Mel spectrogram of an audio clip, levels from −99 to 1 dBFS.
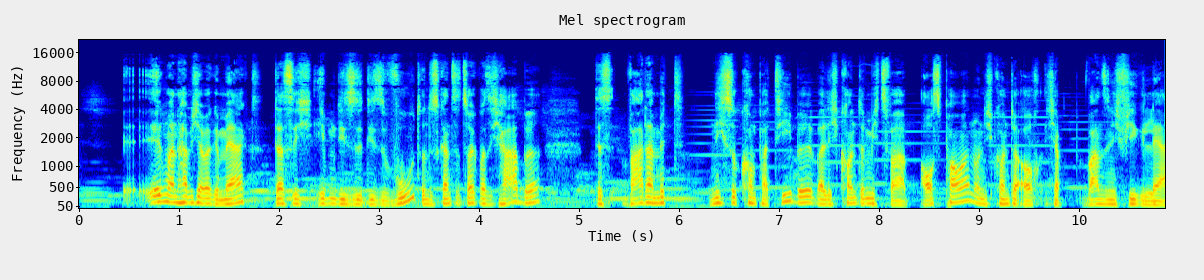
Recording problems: background music; noticeable; throughout; 20 dB below the speech
voice in the background; faint; throughout; 30 dB below the speech
abrupt cut into speech; at the end

